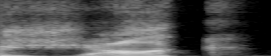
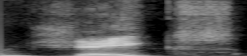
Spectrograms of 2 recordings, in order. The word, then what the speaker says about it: Jacques: And then Seattle traded him to the Dodgers for some guy Joe Jacques or Jacet. No, Joe Jakes, I'm sorry, that's how you pronounce his name.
